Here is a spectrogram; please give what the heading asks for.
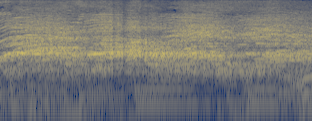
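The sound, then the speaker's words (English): A stadium crowd at an American football game cheers and shouts after a touchdown, a loud, dense roar of many voices sustained throughout the short burst. “After the score, the crowd erupted with joy and fans cheered.”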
